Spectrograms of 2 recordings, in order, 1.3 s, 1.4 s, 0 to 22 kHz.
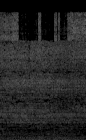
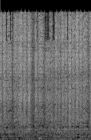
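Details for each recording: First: Pressure canner after about 40 minutes cooling, gauge weight lifted releasing a faint, thin steady hiss; still a little residual pressure, so it is left longer before opening the lid. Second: Pressure canner processing tomatoes on a gas stove: steady steam hiss with rhythmic jiggle pulses as the weight rocks; normal operation, pressure holding.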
